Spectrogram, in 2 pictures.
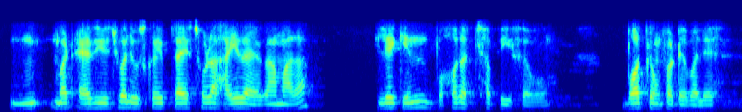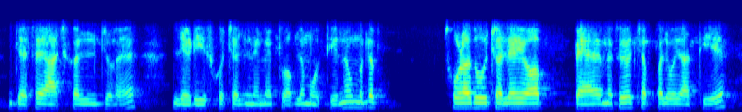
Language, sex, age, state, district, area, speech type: Urdu, male, 18-30, Delhi, Central Delhi, urban, conversation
